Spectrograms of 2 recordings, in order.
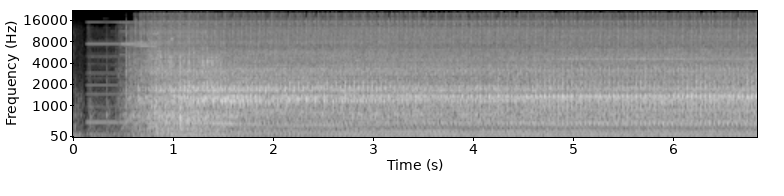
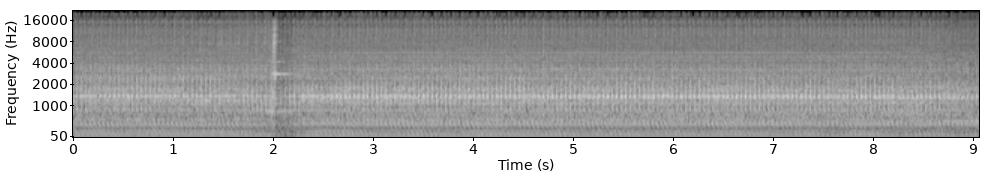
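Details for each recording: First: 2010 Prius (3rd gen) cold morning start after EGR test, owner suspecting EGR rather than head gasket for death rattle: cranks, catches within a second, settles into even idle with no rattle or knock; smooth cold start. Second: 2010 Prius (3rd gen) morning cold start: even clatter about 160 per minute over engine hum, the "death rattle"; traced to clogged EGR passages with heavy buildup, not head gasket; rough rattling cold start.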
